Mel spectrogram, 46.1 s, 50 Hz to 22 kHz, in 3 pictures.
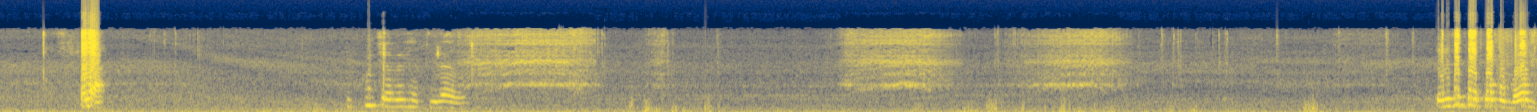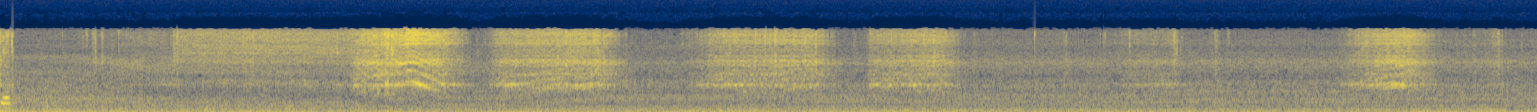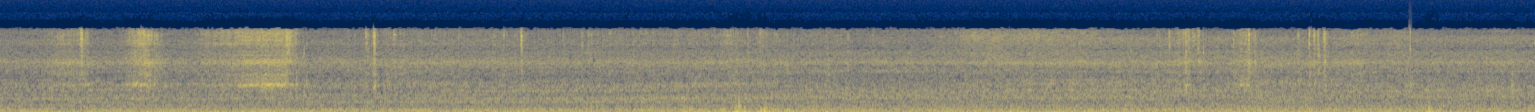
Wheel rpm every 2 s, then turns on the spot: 0, 10, 70, 20, 40, 50, 30, 20, 10, 40, 70, 40, 30, 10, 20, 10, 20, 20, 10, 10, 10, 10, 10.
12-14 40-42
